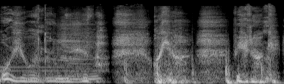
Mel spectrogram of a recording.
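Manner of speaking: low contented sigh of relief. Acted. Father relieved the yogurt finally arrived, low and pleased. Dad tasting yogurt, delighted.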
